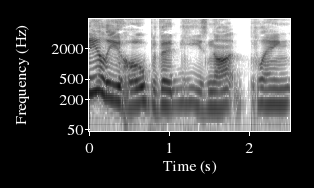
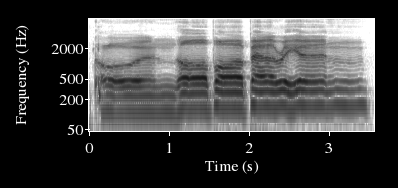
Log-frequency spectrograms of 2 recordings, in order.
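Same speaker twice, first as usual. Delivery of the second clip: very slow, louder creaky elder; old man voice; 7 dB louder, much slower than usual. Retold or imitated. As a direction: drag it out like an ancient. Mimicking old Cohen.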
